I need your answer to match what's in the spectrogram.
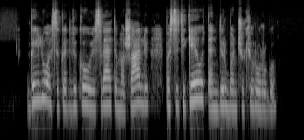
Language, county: Lithuanian, Telšiai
